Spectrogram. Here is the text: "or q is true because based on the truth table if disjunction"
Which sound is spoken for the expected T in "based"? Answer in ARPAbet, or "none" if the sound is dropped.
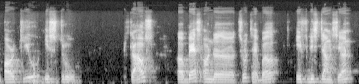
none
